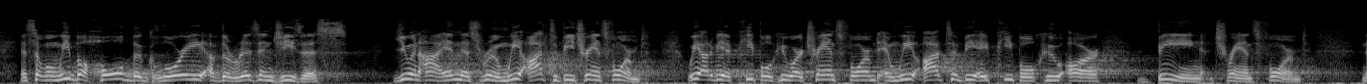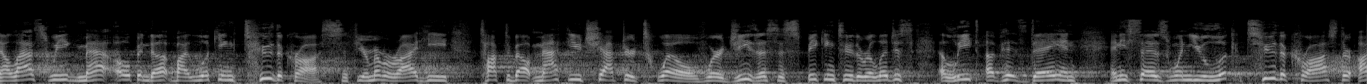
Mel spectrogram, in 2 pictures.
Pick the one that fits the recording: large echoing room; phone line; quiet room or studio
large echoing room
